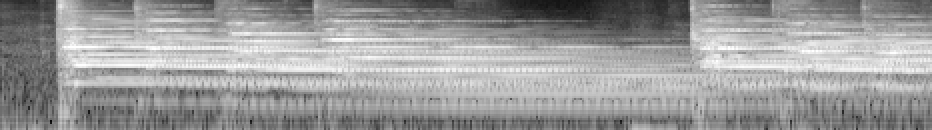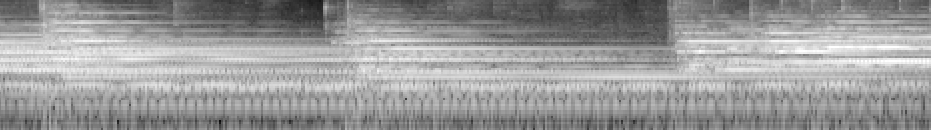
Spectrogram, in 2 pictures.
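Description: Carillon bells played from the console by a student at Yale, loud struck bell notes in an intricate passage, each strike ringing out with bright, layered overtones that linger and overlap as several more notes follow.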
